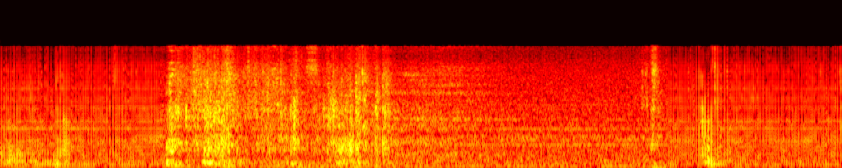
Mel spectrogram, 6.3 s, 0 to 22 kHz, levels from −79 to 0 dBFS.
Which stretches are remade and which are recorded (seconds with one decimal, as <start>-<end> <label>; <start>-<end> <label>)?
0.0-1.2 remade; 1.2-5.0 recorded; 5.0-6.3 remade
